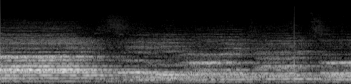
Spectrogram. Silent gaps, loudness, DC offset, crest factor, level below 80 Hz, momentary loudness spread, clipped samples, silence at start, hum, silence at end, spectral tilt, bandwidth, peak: none; -20 LUFS; under 0.1%; 18 dB; -58 dBFS; 10 LU; under 0.1%; 0 s; none; 0 s; -6.5 dB/octave; 15.5 kHz; -2 dBFS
